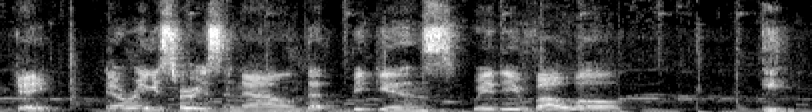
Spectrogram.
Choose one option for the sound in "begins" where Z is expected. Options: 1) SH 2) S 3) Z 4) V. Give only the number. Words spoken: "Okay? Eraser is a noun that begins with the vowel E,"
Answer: 2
